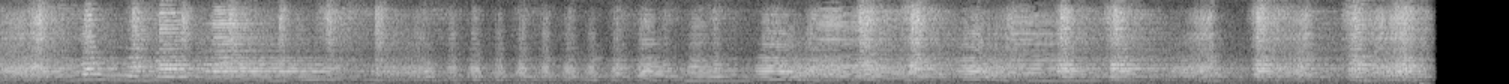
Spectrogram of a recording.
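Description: Children imitating a trombone with their voices, buzzing through cupped fists. They hold sustained notes, with a few sliding falls in pitch around the middle, and stop abruptly just before the end.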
